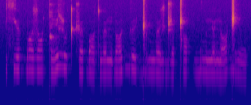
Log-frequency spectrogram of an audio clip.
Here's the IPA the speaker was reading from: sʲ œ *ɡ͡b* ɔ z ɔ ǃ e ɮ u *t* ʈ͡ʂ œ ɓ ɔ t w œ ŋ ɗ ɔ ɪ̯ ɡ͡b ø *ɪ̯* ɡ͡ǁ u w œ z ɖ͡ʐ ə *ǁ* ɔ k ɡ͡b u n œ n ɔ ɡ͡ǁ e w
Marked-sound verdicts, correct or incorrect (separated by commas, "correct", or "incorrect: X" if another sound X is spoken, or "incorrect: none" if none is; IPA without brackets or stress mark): correct, correct, correct, correct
